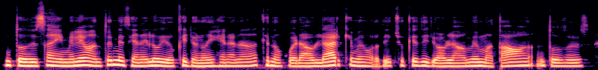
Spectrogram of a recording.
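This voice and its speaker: A woman's voice: fairly low pitch, steady tone, very fast, warm tone, clear, resonant tone, dry recording. A woman with a Colombian accent earnestly recounting her own story in an interview, speaking in long run-on sentences and often quoting what others said. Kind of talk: emotional personal testimony in an interview.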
